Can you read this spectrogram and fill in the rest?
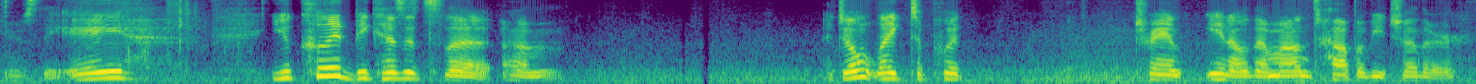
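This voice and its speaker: A woman's voice: lowish voice, expressive, slow pace, long pauses, darkish tone, a little hiss or hum. An older woman with a stuffed-up, congested voice, chatting casually and thinking aloud as she works through a craft tutorial. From United States. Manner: chatty, rambling, thinks aloud while working. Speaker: craft vlogger.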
